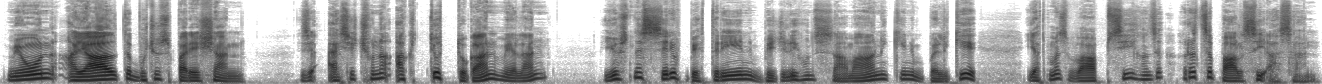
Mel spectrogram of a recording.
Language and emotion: Kashmiri, sad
